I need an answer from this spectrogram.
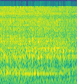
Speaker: And it's running absolutely perfect. Running really smooth as you can see. No shaking, no vibrations, no nothing.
